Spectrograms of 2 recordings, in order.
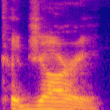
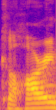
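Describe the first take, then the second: First: The middle consonant is a hard J. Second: The middle consonant sounds like an H. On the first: The speaker calls it right. "It's a hard J" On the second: The speaker calls it wrong. "I was pronouncing it Kahari, thinking the J would sound like an H"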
